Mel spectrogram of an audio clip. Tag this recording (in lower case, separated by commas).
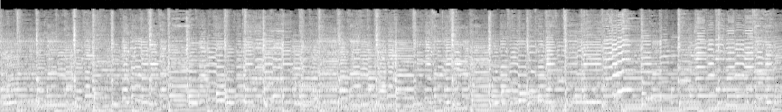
musical instrument, violin, music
